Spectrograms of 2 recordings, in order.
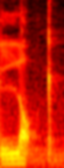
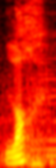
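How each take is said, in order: First: The word ends in a hard k sound. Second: The word ends in a soft ch sound. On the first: "They don't say Loch Ness Monster" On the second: "they say loch"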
